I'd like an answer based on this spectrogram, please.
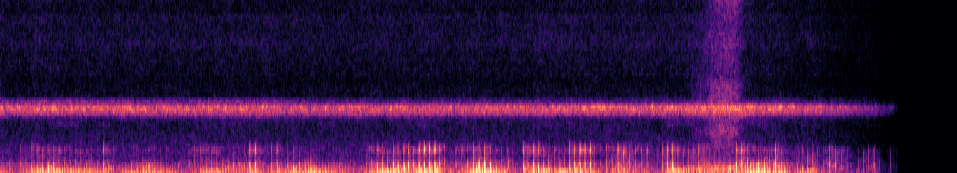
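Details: Sleeping cat lying on its owner's arm, giving soft, rough snoring breaths in quick rhythmic pulses, roughly two per second, over a constant faint high-pitched hum; the sound cuts off abruptly at the end.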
